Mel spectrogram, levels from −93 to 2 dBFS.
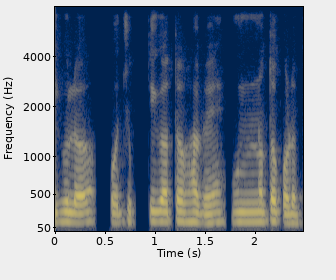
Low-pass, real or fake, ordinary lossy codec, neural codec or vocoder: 7.2 kHz; real; Opus, 24 kbps; none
